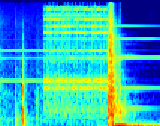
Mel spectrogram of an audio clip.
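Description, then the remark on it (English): A few quick clicks, then an old telephone bell rings loud and steady, interrupted by a heavy clunk as the bell's tone lingers and fades. “Bloody phone.”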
